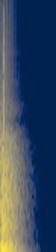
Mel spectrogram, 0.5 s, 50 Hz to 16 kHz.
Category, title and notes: Sound effects > Human sounds and actions
LoFiFootstep Gravel Walking-04
footstep, footsteps, gravel, lofi, running, steps, synth, walk, walking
